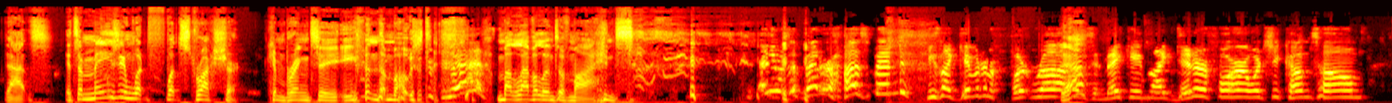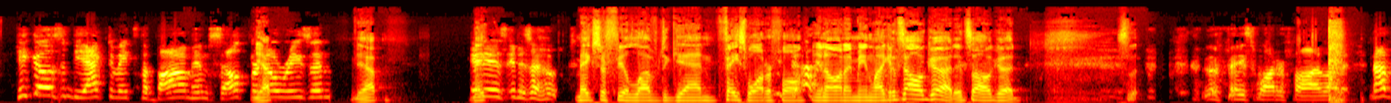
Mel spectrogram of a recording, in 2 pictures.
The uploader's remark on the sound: joined on the live call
